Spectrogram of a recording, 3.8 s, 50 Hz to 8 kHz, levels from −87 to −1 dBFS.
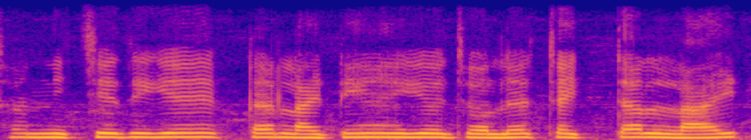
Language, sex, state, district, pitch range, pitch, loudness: Bengali, female, Assam, Hailakandi, 210-225 Hz, 220 Hz, -14 LUFS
